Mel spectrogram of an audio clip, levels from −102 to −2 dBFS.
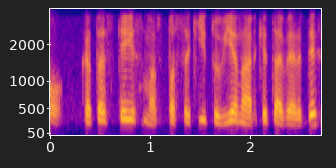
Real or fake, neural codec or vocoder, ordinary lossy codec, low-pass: real; none; Opus, 24 kbps; 3.6 kHz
